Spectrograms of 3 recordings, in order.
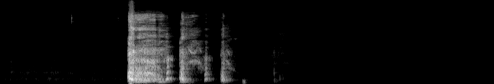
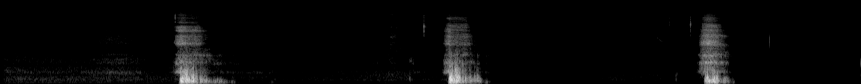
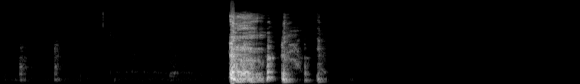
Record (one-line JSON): {"cough_length": "4.9 s", "cough_amplitude": 32768, "cough_signal_mean_std_ratio": 0.23, "exhalation_length": "8.6 s", "exhalation_amplitude": 32561, "exhalation_signal_mean_std_ratio": 0.2, "three_cough_length": "5.8 s", "three_cough_amplitude": 32768, "three_cough_signal_mean_std_ratio": 0.19, "survey_phase": "beta (2021-08-13 to 2022-03-07)", "age": "18-44", "gender": "Male", "wearing_mask": "No", "symptom_none": true, "symptom_onset": "12 days", "smoker_status": "Never smoked", "respiratory_condition_asthma": false, "respiratory_condition_other": false, "recruitment_source": "REACT", "submission_delay": "0 days", "covid_test_result": "Negative", "covid_test_method": "RT-qPCR", "influenza_a_test_result": "Negative", "influenza_b_test_result": "Negative"}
